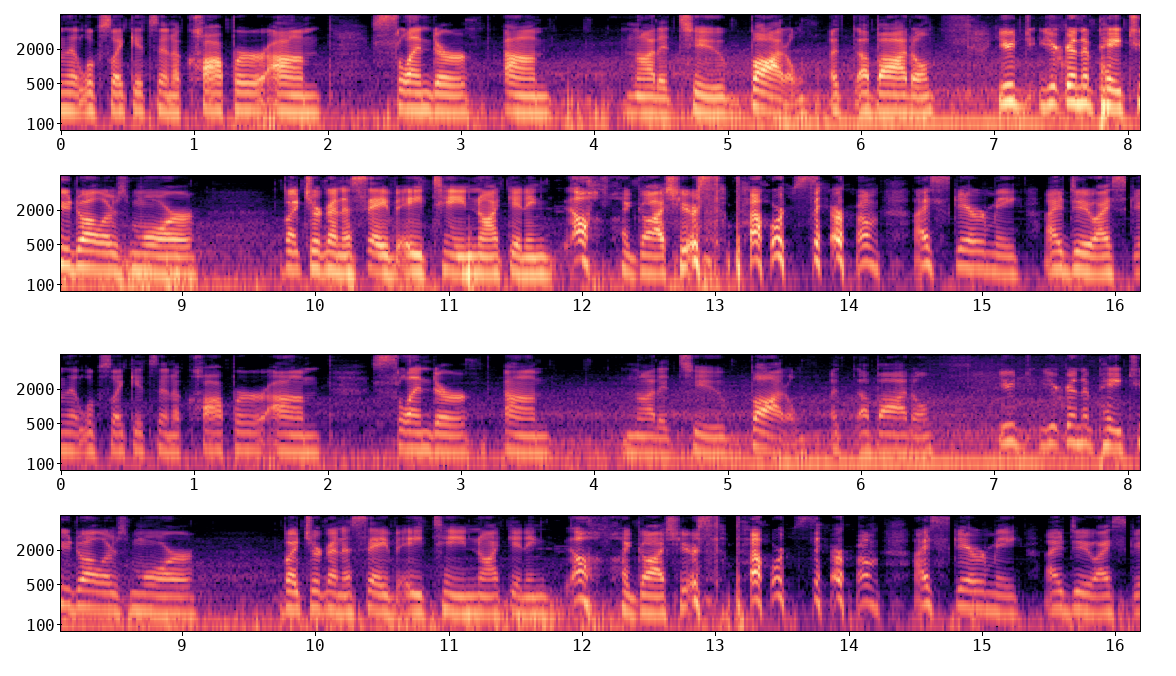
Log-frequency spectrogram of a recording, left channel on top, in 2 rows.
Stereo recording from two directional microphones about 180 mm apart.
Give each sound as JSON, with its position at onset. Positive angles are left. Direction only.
{"t": 0.0, "sound": "a woman's voice", "side_deg": 35}
{"t": 4.3, "sound": "speech", "side_deg": 40}
{"t": 8.2, "sound": "a woman's voice", "side_deg": 30}
{"t": 13.4, "sound": "speech", "side_deg": 35}
{"t": 13.8, "sound": "speech", "side_deg": 15}
{"t": 14.5, "sound": "speech", "side_deg": 0}
{"t": 15.4, "sound": "speech", "side_deg": 40}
